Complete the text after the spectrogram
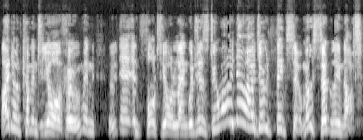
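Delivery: huffy posh British rock voice; indignant British gentleman scolding; a rock with a stuffy British accent; angry British. Acted. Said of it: "angry British sounding talk".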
